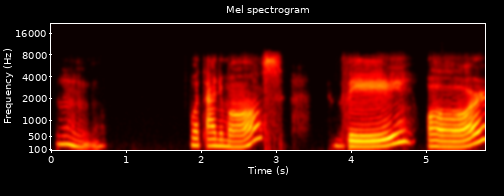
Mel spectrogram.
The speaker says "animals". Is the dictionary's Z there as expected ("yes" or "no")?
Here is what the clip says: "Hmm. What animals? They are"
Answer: no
